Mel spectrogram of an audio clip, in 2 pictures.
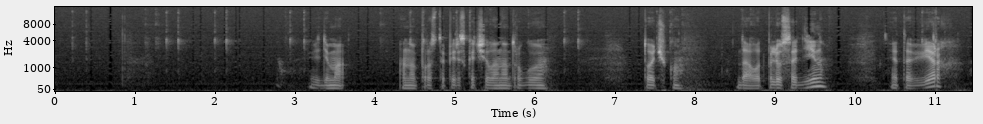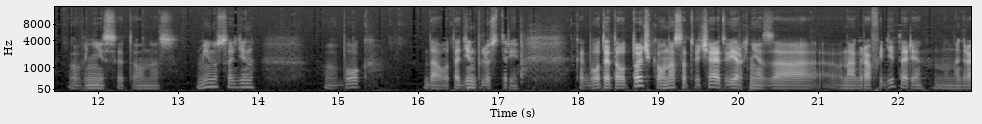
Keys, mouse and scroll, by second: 1.5-9.2 drag, 7.6-9.5 right drag, 10.9-16.9 drag, 12.7-14.6 right drag, 15.3-17.1 right drag, 18.5-20.3 middle drag, 20.4-22.9 middle drag.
